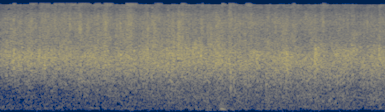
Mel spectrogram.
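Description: Steady applause from an audience fills the whole stretch, a dense wash of many hands clapping at once with no individual claps standing out, fairly loud and unbroken, with no talking.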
